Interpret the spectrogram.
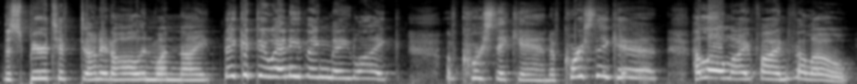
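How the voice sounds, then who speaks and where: Storybook old man, ecstatic and exuberant, high excitable voice, breathless wonder. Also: unhurried, full character voice. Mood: giddy, elated. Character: old man reborn, giddy, overjoyed, exclaiming in wonder. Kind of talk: dramatic storybook reading.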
